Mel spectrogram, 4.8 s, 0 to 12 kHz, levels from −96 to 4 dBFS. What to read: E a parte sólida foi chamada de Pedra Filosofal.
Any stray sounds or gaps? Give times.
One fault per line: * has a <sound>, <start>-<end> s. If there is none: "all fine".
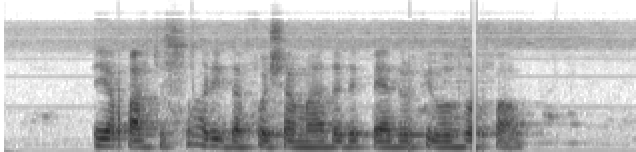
* has a dropout, 3.5-3.6 s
